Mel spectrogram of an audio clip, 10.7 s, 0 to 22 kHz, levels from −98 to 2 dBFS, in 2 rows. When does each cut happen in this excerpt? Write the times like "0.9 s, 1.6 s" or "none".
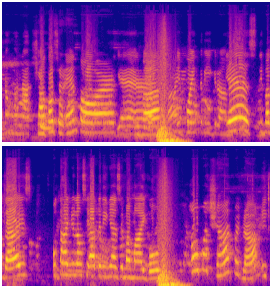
3.4 s, 8.8 s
